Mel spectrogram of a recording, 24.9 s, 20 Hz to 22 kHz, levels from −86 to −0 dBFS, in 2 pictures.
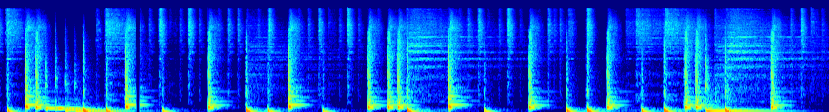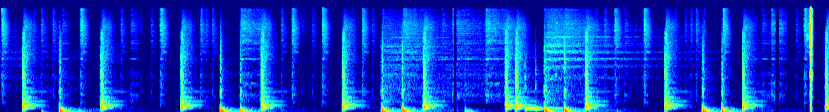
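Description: Blocks of digital silence occur at 2.04 to 2.10 s, 19.24 to 19.28 s and 24.06 to 24.12 s, lasting 60, 40 and 60 ms. The music drops abruptly to zeros and returns without any fade, so each gap is a short hole, consistent with the output buffer not being filled in time.

A corrupt frame is decoded from 24.53 to 24.67 s, spanning about five frames. Flipped bits in the compressed data were played anyway, so misread gains and codes push energy into the wrong frequencies, producing a brief squeaky burst of noise over the music.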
